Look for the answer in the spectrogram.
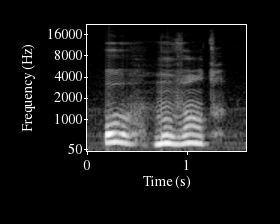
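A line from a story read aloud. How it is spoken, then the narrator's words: Stammering. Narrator (French): Elle balbutia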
